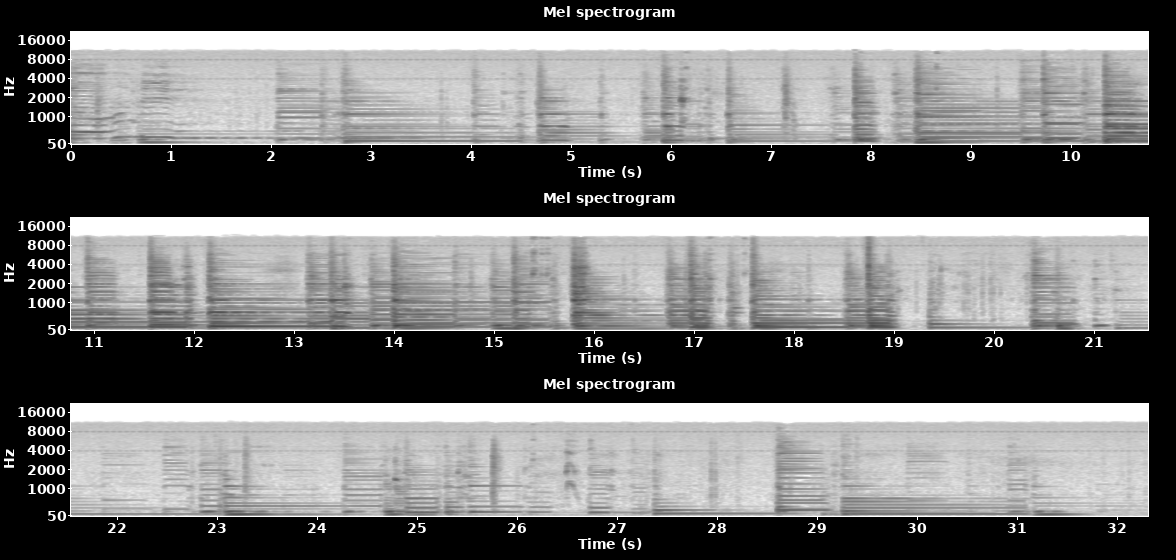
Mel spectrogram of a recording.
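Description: Solo acoustic guitar playing chords that are struck and left to ring, growing louder through the middle and easing off after about nineteen seconds.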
